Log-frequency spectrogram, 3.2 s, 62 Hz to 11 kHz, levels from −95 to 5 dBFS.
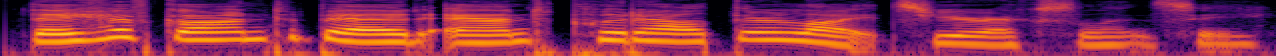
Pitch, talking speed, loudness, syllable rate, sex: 240 Hz, 225 wpm, -15 LUFS, 5.0 syllables/s, female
